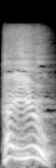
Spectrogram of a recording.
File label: "corporal", grunt; svencoop; st allies; nimble grunt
